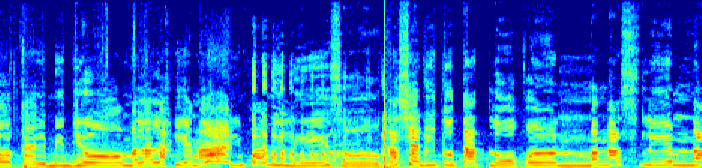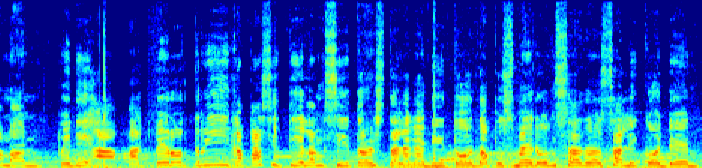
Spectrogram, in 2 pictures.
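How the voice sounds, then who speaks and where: Music plays in the background as a woman with a high pitch speaks in a raised, projected voice at a fairly slow pace, with ordinary pitch variation and hardly any pauses. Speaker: vlogger. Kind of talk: casual vlog. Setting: outdoors. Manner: loud.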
